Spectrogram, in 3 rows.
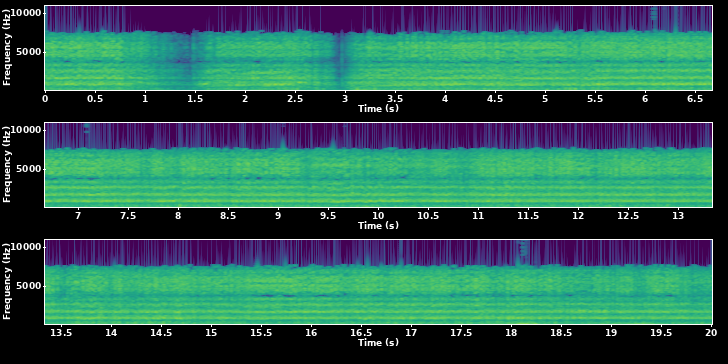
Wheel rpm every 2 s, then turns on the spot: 140, 120, 200, 230, 230, 230, 230, 230, 230, 230.
none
